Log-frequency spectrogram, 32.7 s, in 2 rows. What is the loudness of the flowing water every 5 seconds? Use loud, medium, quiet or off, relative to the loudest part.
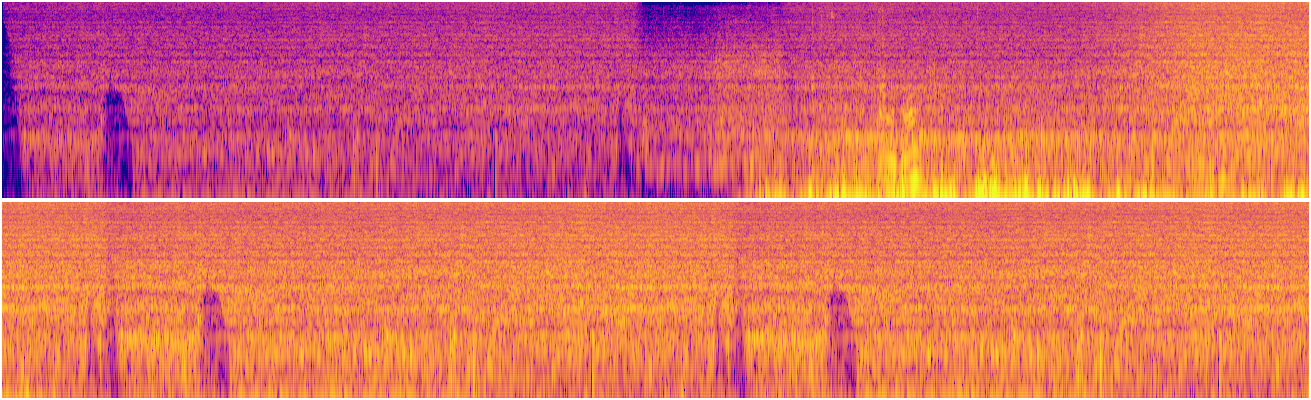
quiet, quiet, medium, loud, loud, loud, loud.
